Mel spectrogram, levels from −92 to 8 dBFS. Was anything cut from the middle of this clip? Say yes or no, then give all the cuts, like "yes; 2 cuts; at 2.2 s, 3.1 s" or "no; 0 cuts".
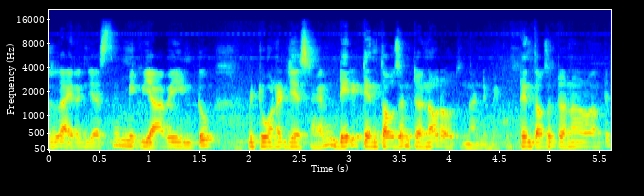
no; 0 cuts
